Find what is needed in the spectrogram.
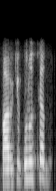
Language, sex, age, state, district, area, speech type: Kashmiri, male, 30-45, Jammu and Kashmir, Anantnag, rural, conversation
